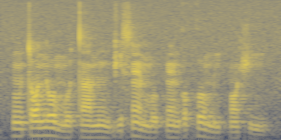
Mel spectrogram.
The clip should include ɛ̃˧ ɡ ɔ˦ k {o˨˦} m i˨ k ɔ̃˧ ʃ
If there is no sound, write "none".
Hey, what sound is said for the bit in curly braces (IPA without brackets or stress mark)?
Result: o˦˨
